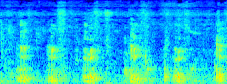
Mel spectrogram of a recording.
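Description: Pigs on a pig farm grunt and snort in a steady series of about seven close, rhythmic bursts, each a rough, throaty grunt spaced roughly a third of a second apart, with no talking.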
